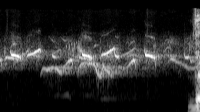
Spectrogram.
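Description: Background birdsong: a continuous run of short, quick chirps at varying pitch.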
